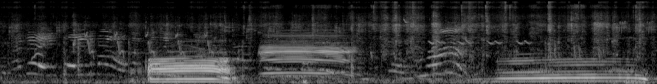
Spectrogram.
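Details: Village cattle, a herd of cows with calves walking home to the barn, lowing: several drawn-out harmonic moos of about a second, one higher and rising, the last long and steady, with faint background chatter between calls.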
